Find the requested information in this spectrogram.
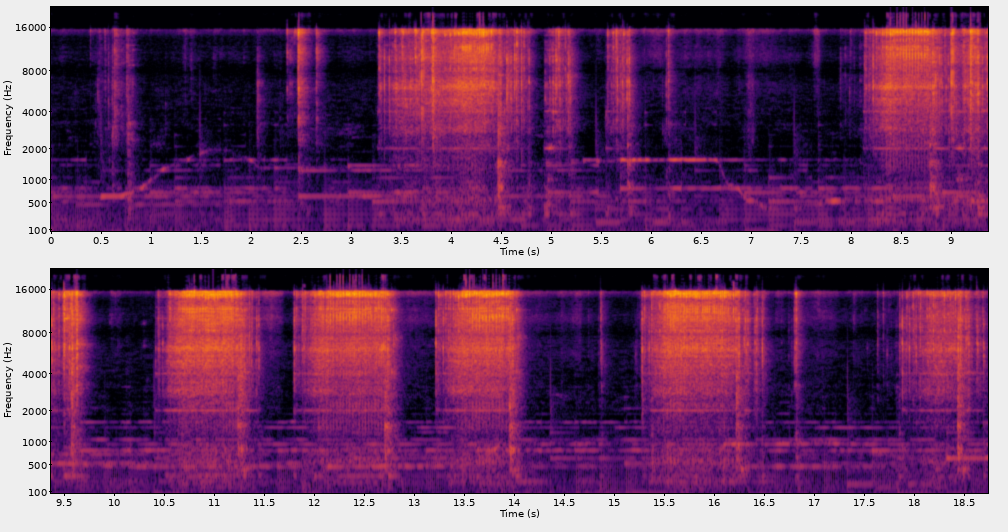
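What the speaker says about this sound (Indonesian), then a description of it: "kita lipat lalu kita jahit" A sewing machine stitches through folded denim cut from old jeans, its rapid mechanical whir coming in several bursts separated by short pauses, close and fairly loud.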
